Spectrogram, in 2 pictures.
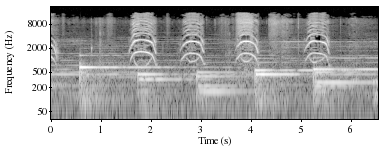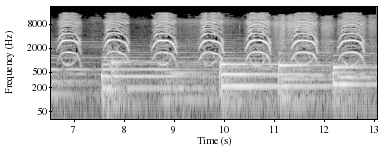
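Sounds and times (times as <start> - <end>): background music of sustained chords: 0.0 - 13.0
kittens mewing: 1.6 - 3.1, 3.7 - 4.2, 5.1 - 5.7, 6.6 - 13.0.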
